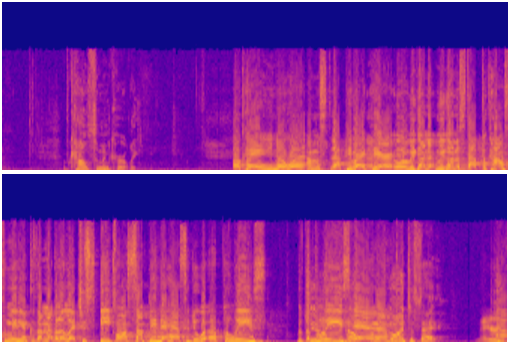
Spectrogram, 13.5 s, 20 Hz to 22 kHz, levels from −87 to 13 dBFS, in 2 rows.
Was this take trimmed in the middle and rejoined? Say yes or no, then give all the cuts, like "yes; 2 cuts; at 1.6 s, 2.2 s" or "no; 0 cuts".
no; 0 cuts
